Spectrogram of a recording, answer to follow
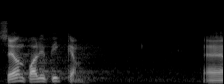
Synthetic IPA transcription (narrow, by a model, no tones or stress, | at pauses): seːonpɑlʲjupikːˑɛ̰m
